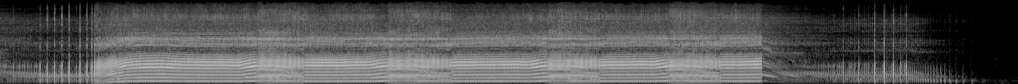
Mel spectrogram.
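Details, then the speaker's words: Stihl 028 AVEQ chainsaw with a non-stock pipe, cutting a log at full throttle: screams cleanly, pitch sagging and recovering in the cut, then barks and burbles four-stroking once pulled out; high-speed carburetor well tuned. "okay there we go so that sounds amazing so as soon as I pull it out of the cut you can hear it do that that barking a little bit"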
